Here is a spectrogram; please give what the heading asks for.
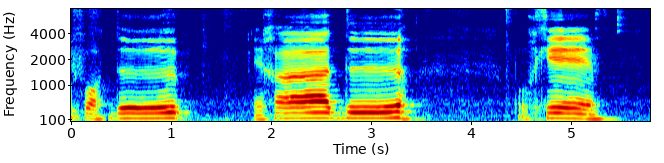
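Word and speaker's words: אחד: na última palavra, Ehad, nós pronunciamos o Ehad com uma Kavaná, isso sem falar do tipo de pronúncia que a gente tem que fazer em relação ao tempo de prolongamento entre o Aleph até o Dalet, né? E finalizar com um Dalet forte, um Dalet mudo e forte.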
